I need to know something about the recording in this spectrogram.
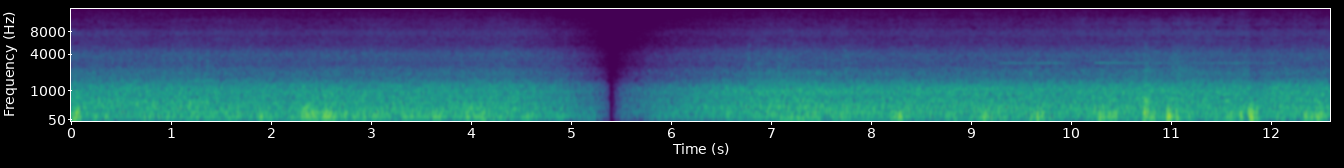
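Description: Wind buffeting the microphone over a steady rumble, fading out to nothing about five seconds in and back up again. For the last few seconds a thin, steady high beep sounds, broken once.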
